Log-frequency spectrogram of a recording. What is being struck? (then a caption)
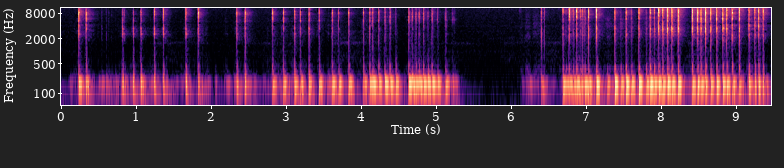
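Metal mesh microphone grille tapped with a wooden toothpick. A wooden toothpick, held between the fingertips of long-nailed fingers, taps and scratches across the hollow metal mesh head of an uncovered silver microphone. Rapid, irregular taps come through as close, boomy low thuds with faint bright clicks on top. After a brief pause, denser, louder scratching and tapping follows.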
